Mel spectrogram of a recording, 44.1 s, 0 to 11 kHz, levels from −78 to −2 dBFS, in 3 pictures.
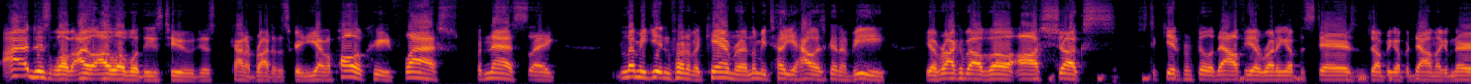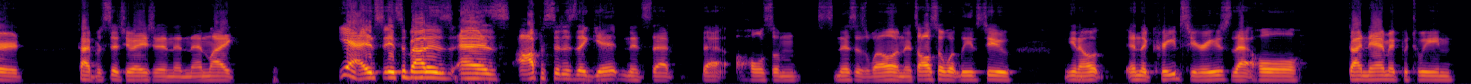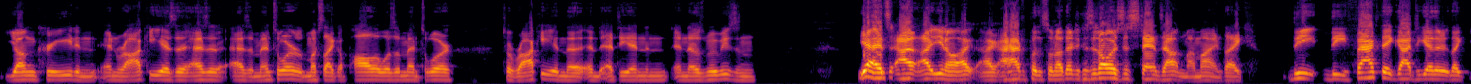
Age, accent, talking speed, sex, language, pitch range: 20-39, American, 225 wpm, male, English, 115-145 Hz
